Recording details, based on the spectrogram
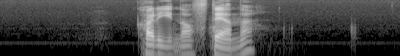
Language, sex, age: Norwegian, male, 30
